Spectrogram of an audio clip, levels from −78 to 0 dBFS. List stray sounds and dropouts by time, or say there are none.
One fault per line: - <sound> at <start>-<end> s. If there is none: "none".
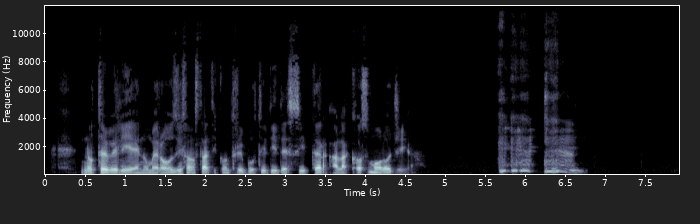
- throat clearing at 5.6-6.8 s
